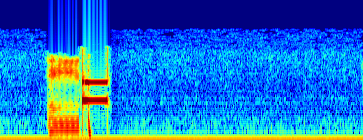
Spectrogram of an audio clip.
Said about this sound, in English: And I don't know what that was. Something clicked off on the phone.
